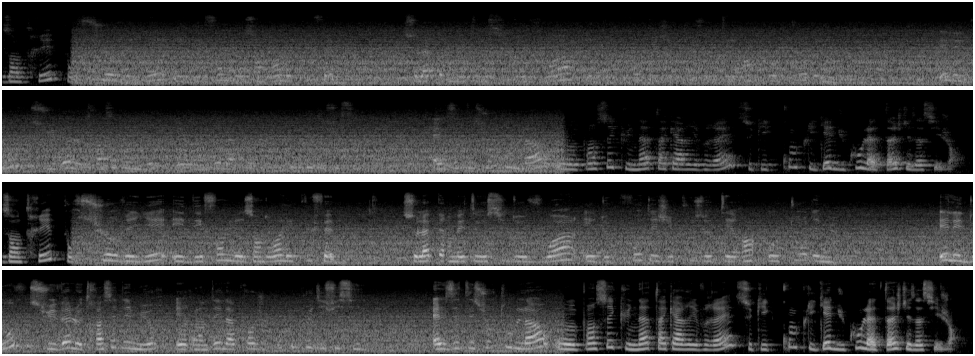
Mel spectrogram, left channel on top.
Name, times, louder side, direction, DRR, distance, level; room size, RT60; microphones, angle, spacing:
voice 1, 0.0-3.5 4.0-8.4 9.4-13.4 14.0-19.2, right 8 dB, 85° right, 0.4 m, -30 dB
sound 1, 0.7-15.4, equal, ahead, 0.3 m, -32 dB
4.2 x 3.4 x 3.0 m
head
